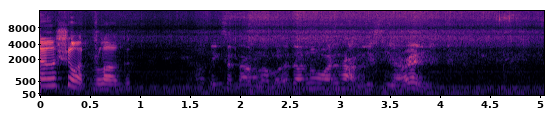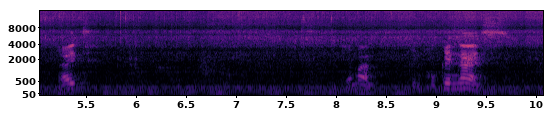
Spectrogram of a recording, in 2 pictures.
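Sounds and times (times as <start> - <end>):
meat sizzling on grill: 0.0 - 10.0
steady low hum: 0.0 - 10.0.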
